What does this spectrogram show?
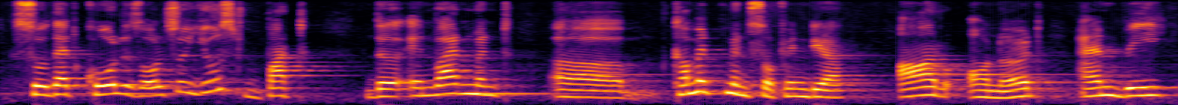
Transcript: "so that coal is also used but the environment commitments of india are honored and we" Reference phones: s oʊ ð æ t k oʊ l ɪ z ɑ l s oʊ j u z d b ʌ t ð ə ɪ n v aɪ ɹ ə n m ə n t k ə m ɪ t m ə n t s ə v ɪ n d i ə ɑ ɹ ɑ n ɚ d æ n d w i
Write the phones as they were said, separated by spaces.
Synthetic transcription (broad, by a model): s oʊ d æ t k oʊ l ɪ z ɑ l s oʊ j u z d b ʌ t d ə ɪ n v aɪ ɹ ə n m ə n t k ə m ɪ t m ə n t s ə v ɪ n d i ə ɑ ɹ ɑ n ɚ d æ n d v i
